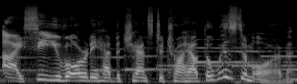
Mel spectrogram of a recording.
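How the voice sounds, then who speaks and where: Fawning, effusive businessman, animated. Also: fairly high pitch, a little fast, music in the background. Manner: obsequious, effusive. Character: fawning male tournament organizer, smooth flattering businessman. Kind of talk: video game voice acting.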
